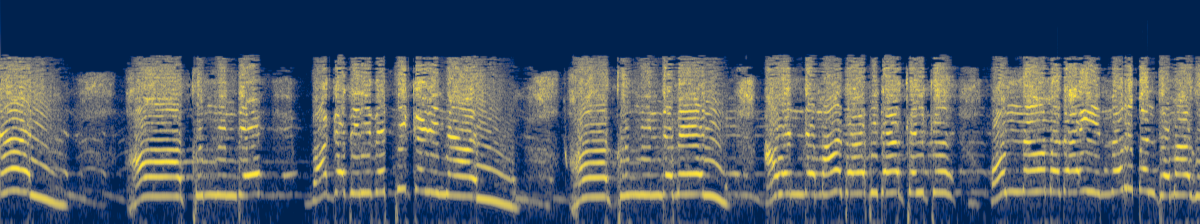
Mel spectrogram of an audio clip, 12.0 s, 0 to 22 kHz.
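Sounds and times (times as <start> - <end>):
boy declaiming into microphone: 0.0 - 12.0.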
